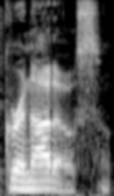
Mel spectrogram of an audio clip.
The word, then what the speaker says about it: Granados: It's Granados. I mispronounced.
